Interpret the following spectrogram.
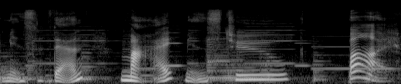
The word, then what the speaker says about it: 买: they share similar pronunciations, yet different tone. So, 买 that's to buy. 卖 that's to sell. 卖 Uh-huh. So,、 perfect. That's the first, no, the fourth tone.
